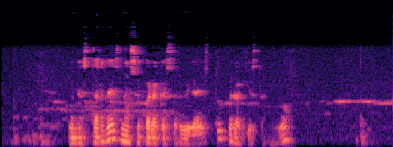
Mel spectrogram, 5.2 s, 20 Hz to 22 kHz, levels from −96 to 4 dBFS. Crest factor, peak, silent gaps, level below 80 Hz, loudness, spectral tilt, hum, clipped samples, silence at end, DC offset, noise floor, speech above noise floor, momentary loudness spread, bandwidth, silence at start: 22 dB; -2 dBFS; none; -64 dBFS; -23 LUFS; -4.5 dB/octave; none; under 0.1%; 0 s; under 0.1%; -52 dBFS; 30 dB; 18 LU; 7.8 kHz; 0.3 s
